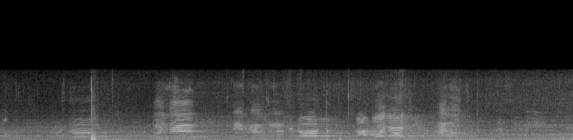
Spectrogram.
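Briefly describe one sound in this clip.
Men shout to each other in the distance on an open field.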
